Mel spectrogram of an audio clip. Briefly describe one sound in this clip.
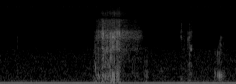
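A man sniffs or clears his throat.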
